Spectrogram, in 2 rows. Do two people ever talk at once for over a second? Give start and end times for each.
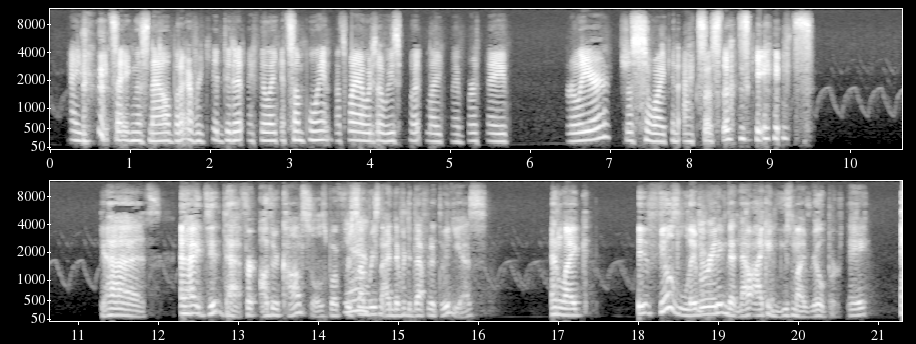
none

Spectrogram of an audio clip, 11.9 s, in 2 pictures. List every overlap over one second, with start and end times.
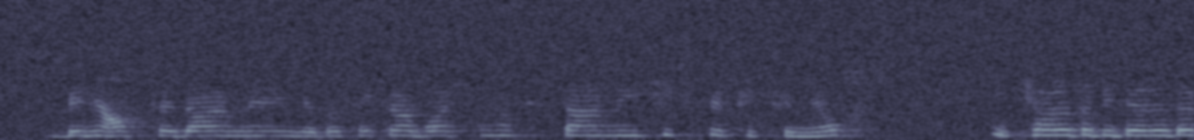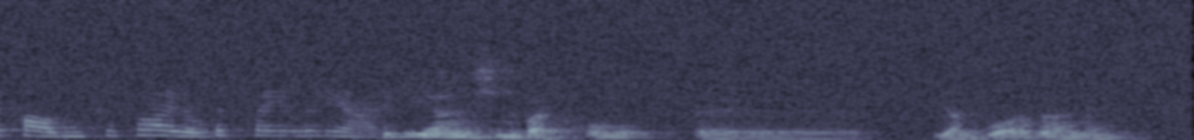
none

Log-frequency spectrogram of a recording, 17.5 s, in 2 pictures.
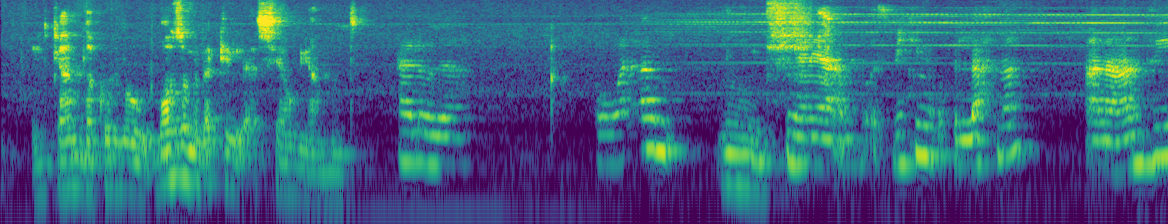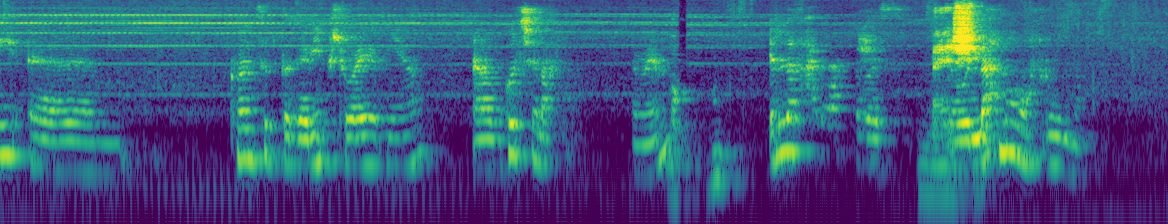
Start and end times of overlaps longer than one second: none

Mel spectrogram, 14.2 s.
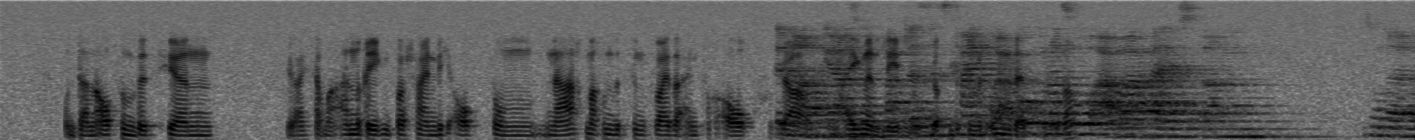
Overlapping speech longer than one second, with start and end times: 7.7-10.8

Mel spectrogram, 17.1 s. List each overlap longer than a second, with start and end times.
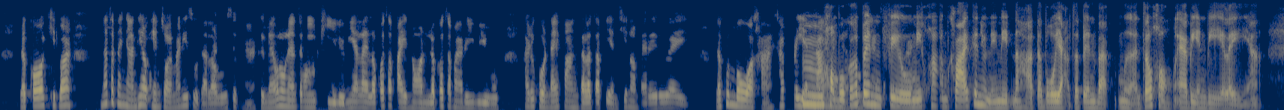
10.7-12.3

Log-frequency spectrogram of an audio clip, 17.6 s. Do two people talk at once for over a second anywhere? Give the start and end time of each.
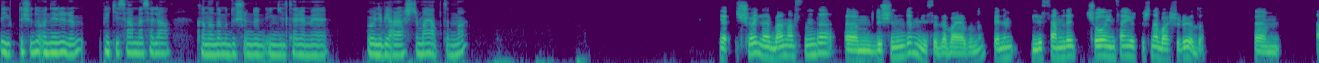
none

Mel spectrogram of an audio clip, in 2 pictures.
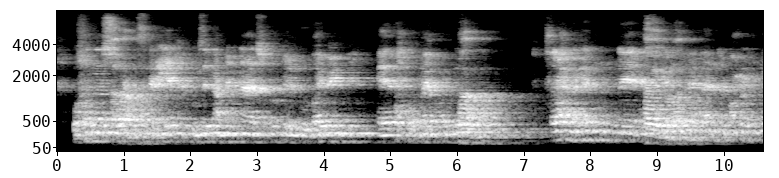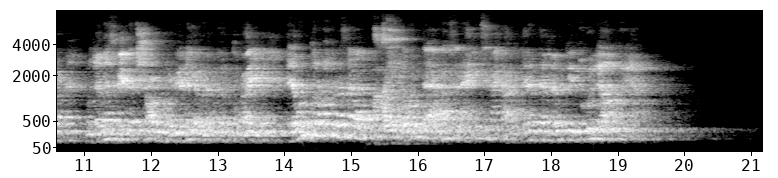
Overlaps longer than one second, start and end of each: none

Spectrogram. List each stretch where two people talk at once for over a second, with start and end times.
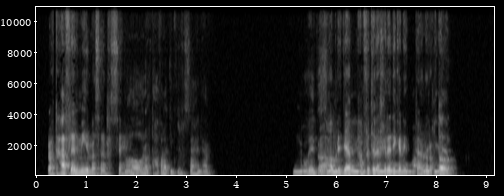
5.6-8.3

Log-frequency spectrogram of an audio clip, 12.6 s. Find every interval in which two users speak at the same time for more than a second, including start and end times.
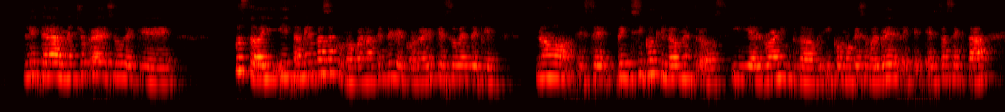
none

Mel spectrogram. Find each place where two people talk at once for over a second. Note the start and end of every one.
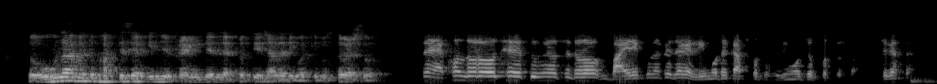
none

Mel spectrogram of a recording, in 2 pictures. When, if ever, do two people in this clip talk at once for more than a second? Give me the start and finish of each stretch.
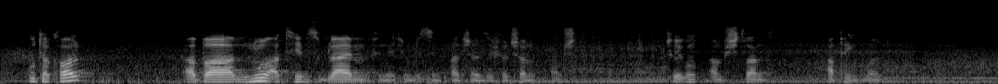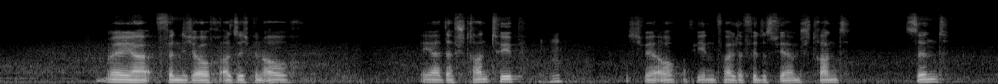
none

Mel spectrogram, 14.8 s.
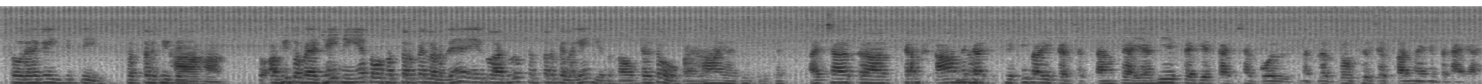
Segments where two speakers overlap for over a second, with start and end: none

